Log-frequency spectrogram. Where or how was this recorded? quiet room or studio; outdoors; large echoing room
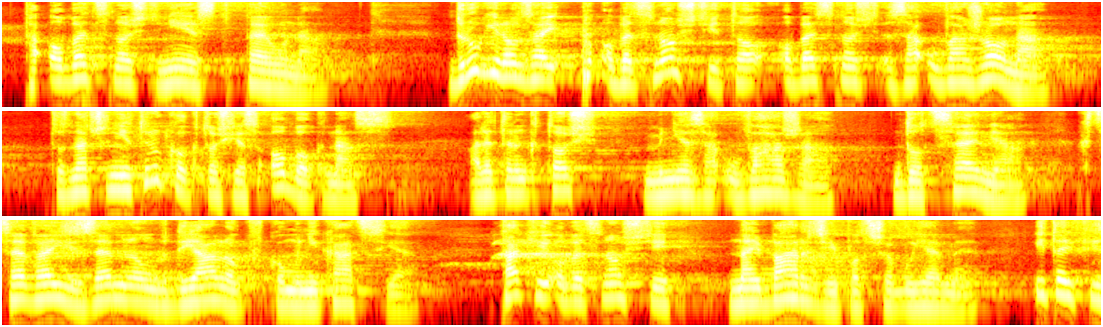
large echoing room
